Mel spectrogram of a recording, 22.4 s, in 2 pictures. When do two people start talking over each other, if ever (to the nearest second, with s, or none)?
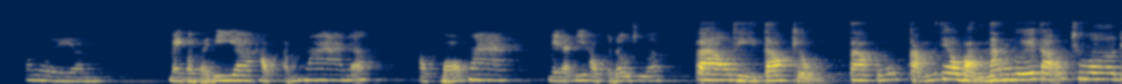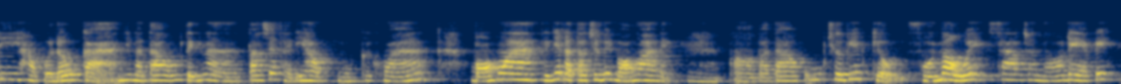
none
